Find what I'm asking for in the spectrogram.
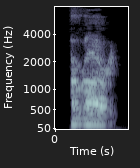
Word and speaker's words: Harary: Harary.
